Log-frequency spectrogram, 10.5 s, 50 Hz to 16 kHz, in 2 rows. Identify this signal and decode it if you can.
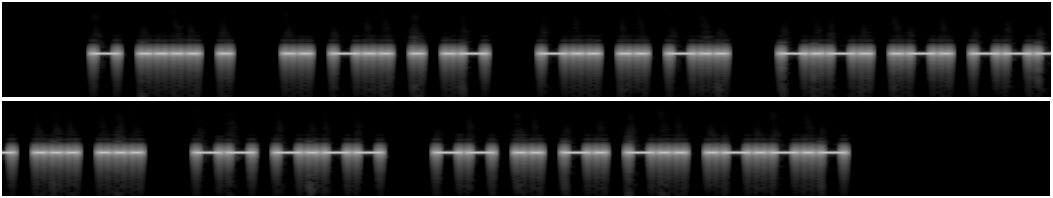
Morse code, heard as a keyed tone, about 30 wpm, 700 Hz. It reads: THE IDEA DID CROSS MY MIND.
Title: Sentences from Top 1000 Words - Review Part 1 - 30wpm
